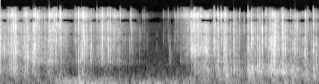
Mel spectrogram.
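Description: A piece of clear plastic packaging from an old stamp pack crumpled by hand, close and crisp, with two bursts of crackling separated by a short quiet pause.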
